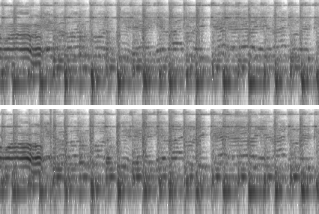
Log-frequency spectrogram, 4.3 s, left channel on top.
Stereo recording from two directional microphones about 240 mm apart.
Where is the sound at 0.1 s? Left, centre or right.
Centre.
